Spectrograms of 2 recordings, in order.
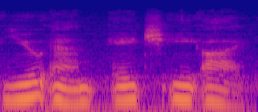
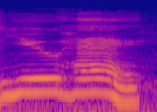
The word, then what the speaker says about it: Unhei: "It is spelled Unhei. It's pronounced Unhei." "Oh, it's you-hey," said a boy. "Like you. Hey.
